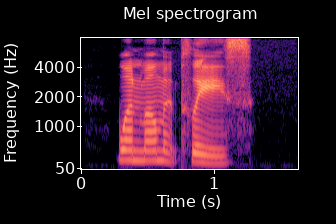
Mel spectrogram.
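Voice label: "one moment please", English, female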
